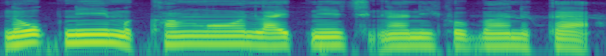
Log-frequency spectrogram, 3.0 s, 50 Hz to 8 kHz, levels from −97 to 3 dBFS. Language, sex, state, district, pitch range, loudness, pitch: Garo, male, Meghalaya, West Garo Hills, 130-155 Hz, -16 LUFS, 140 Hz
